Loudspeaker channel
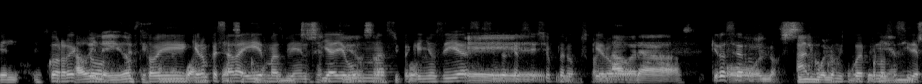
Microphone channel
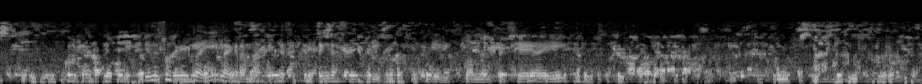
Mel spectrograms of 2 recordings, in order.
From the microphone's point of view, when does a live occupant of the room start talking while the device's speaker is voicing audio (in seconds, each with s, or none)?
1.4 s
